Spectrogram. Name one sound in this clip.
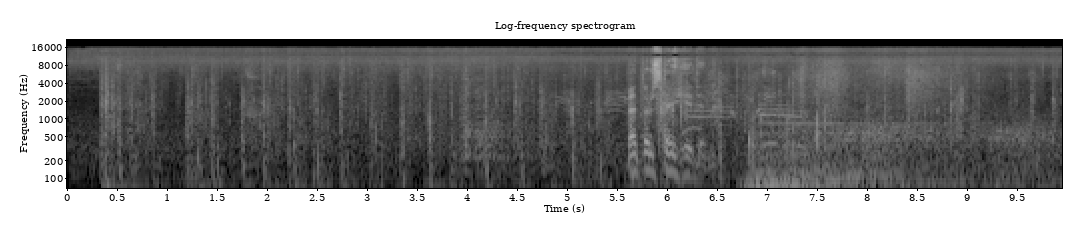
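Footsteps run over stone and gravel.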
